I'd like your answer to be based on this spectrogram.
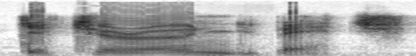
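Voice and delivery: high-pitched mock indignant retort; jealous voice in head. Voice in Tacklin's head rebuffs the newcomer, hammed-up indignation. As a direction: play a possessive inner voice seeing off a rival. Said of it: "how do the other voices in Tacklin's head respond".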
